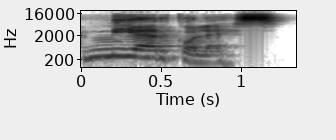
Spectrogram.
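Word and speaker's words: miércoles: his hats okay so can you say miercoles miercoles and otherwise think of miracles as well as they like a meerkat i don't know why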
